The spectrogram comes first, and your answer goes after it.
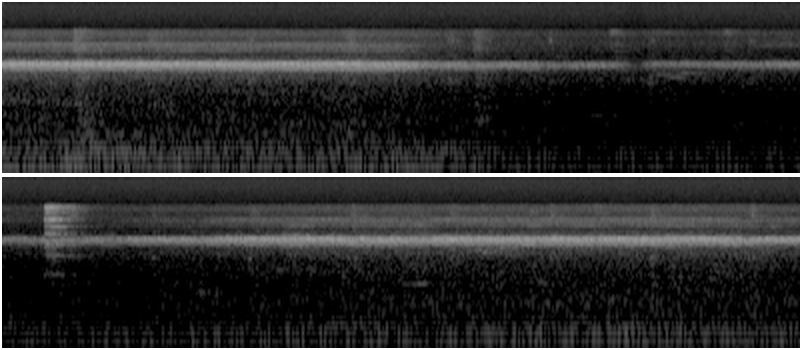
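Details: At night in a rural area, crickets keep up a high, even trill that dips in loudness midway and then returns, with one brief click in the middle.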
